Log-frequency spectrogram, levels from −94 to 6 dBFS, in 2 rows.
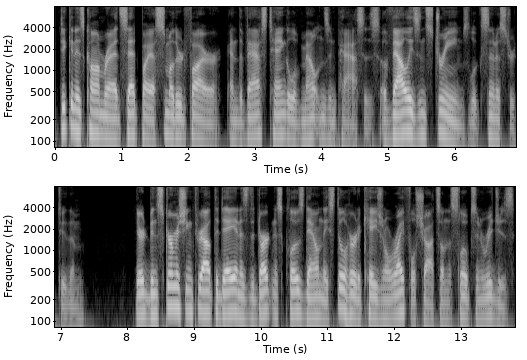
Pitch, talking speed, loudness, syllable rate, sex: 105 Hz, 215 wpm, -22 LUFS, 5.6 syllables/s, male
